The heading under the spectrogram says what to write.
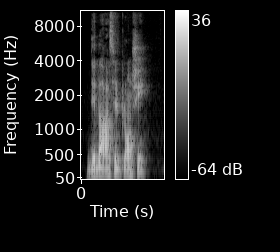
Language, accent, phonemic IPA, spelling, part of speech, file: French, France, /de.ba.ʁa.se lə plɑ̃.ʃe/, débarrasser le plancher, verb, LL-Q150 (fra)-débarrasser le plancher.wav
- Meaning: to sling one's hook, to buzz off, to beat it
